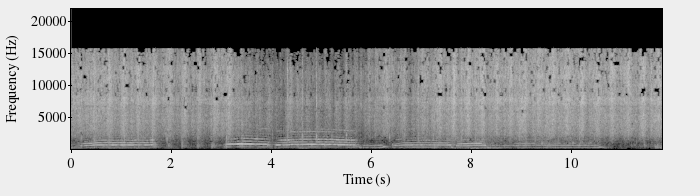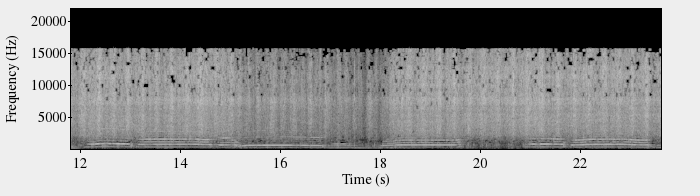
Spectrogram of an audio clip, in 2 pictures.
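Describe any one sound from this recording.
A group of people sing together.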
